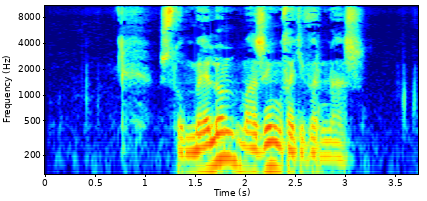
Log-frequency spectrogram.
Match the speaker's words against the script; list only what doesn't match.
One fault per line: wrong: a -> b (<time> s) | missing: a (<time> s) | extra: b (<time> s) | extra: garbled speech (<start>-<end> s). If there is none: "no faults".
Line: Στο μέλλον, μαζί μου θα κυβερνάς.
no faults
